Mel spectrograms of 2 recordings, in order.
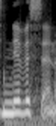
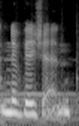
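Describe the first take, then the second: First: The first syllable sounds like 'ni'. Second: The first syllable sounds like 'na', as in television. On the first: The speaker calls it right. "It's Nivison, I think" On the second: The speaker calls it wrong. "It's not Navision"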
